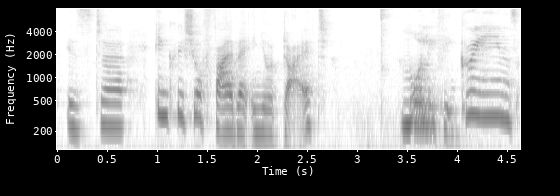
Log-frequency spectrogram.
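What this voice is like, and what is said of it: Voice cracking. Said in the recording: “my voice is breaking”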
